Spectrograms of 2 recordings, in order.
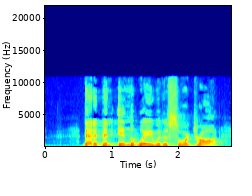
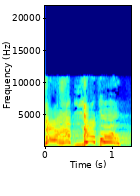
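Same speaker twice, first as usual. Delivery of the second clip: talking donkey; 8 dB louder than usual. Acted. Donkey protesting to Balaam about the beating, loud high plea. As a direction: plead as a wounded, loyal animal.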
